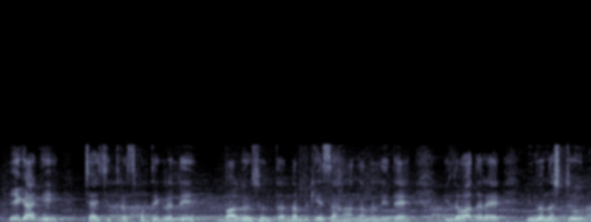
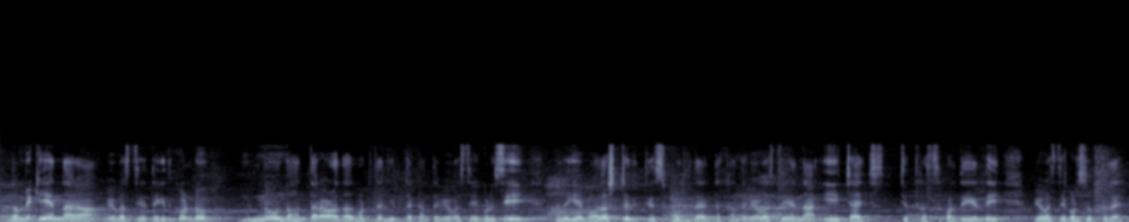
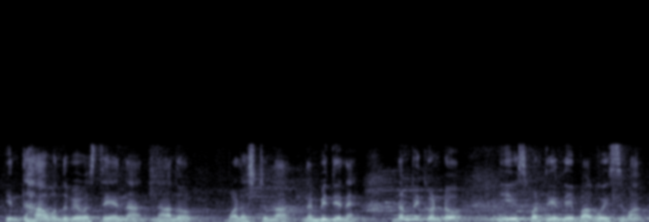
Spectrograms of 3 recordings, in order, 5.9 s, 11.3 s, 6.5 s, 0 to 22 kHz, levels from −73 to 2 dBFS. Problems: background sounds at intervals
